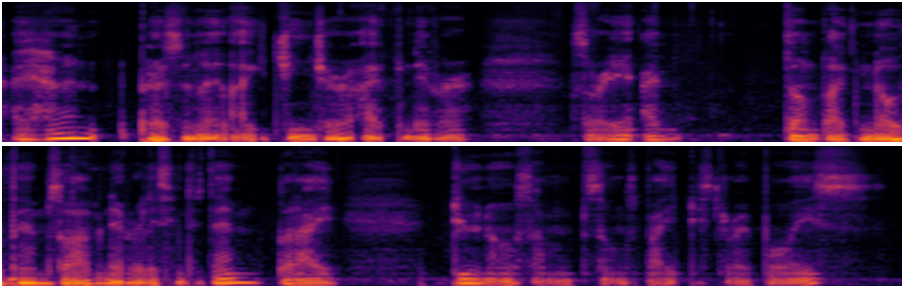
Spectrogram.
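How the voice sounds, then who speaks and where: A man from Finland, a native Finnish speaker, rambling eagerly in a soft whisper as an ASMR live streamer. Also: lowish voice, vocal fry, husky.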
